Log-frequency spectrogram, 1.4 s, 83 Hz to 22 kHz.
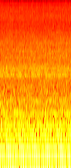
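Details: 1997 Chevy Astro van that sat three years, started easily despite no power to the starter, brake fluid smoking on the exhaust: smooth, steady low rumble at idle, no misses, knocks or rattles; sounds healthy.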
